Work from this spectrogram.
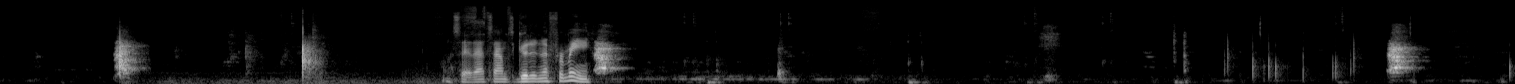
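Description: A dog barks a few times, sharp single barks and a yelping run, while someone talks nearby over a headset.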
